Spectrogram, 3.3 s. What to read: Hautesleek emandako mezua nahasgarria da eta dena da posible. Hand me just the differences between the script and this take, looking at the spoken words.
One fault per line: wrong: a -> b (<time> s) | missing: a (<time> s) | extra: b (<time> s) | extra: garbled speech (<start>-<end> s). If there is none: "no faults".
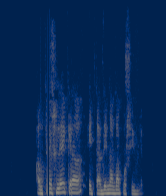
missing: emandako mezua nahasgarria (1.4 s)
